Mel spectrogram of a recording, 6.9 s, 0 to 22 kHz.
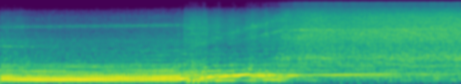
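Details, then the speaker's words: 2001 Firebird, iron 6.0 L LS with billet S484 turbo, 80 lb injectors, TH400, pump gas on dyno: lumpy idle, then a hard but ragged pull at about 10 lb boost. It seems to misfire and runs super rich; a bad plug or wire is suspected. "now first hit there was about 10 lb of boost and it was pretty sketchy it was uh I feel like it had a misfire it was also Super Rich"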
